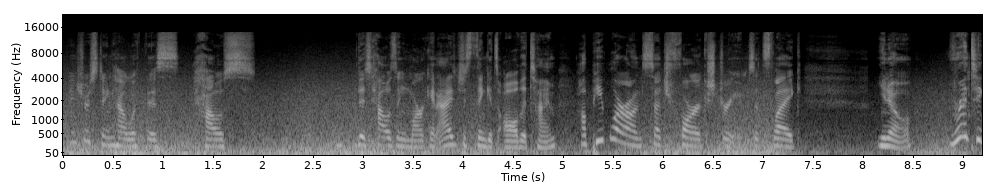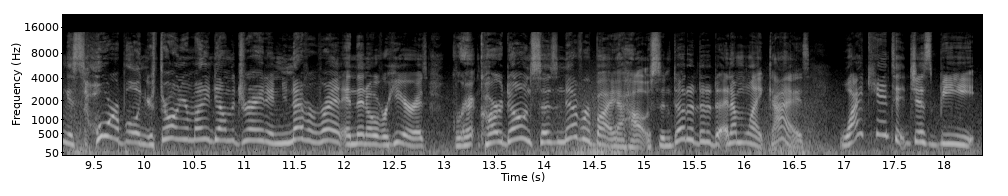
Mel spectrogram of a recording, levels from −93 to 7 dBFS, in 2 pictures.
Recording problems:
wind noise on the microphone; occasional gusts; 15 dB below the speech

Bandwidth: 14 kHz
